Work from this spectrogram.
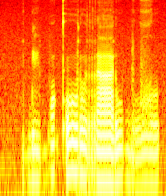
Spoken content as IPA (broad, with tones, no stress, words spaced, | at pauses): ɗi˨bɔ˦kʼoː˦ ɾʊ˦˨raː˦ɾu˦bu˨˦ ɣʊ˦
